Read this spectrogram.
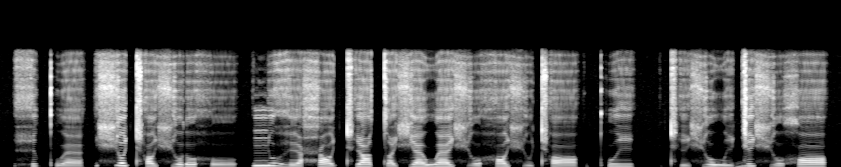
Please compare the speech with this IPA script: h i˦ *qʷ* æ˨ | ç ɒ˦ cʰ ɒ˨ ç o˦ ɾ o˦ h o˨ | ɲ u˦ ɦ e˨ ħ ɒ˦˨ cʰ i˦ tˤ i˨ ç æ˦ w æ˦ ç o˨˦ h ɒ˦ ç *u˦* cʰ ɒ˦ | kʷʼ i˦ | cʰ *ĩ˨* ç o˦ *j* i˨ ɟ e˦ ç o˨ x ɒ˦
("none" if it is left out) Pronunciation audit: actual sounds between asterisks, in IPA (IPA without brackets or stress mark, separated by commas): kʷʼ, u˨, i˨, w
